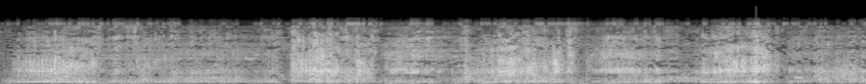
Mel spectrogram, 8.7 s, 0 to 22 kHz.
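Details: A 76 pound English Bulldog and a 6 pound Papillon playing tug of war, giving rough, broadband growls in bursts of a second or two, with short pauses and some shuffling noise between them.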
